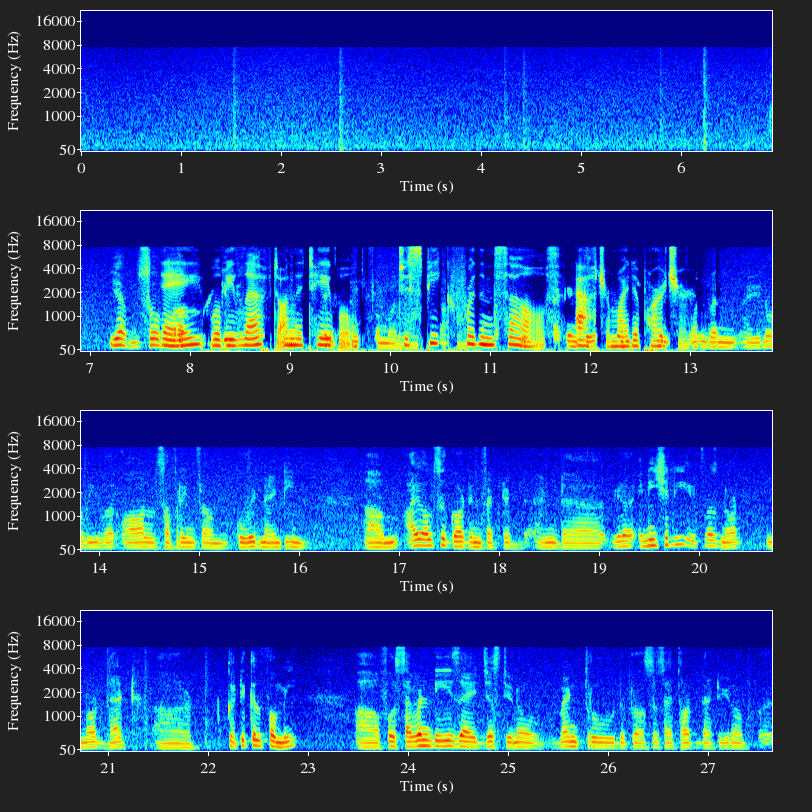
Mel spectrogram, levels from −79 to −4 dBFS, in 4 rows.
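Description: Speech, band-limited by the call's microphone processing so that nothing reaches above 8 kHz, with three episodes of speech suppressed in double talk: 7.94 to 9.89 s, 10.31 to 11.86 s and 12.09 to 13.31 s. In each, the talker's voice sinks by as much as roughly 40 dB in pieces, totalling around a second and a half in the first episode and about a second in each of the others. The likely cause is an echo canceller that, with both parties talking at once, could not tell the near voice from loudspeaker echo and attenuated everything. A waveform shows the envelope collapsing in chunks, and a spectrogram shows the speech harmonics fading to near-empty gaps. A brief echo leak sits between the second and third episodes, at 12.04 to 12.08 s, where a faint scrap of the voice returns about 180 ms late at roughly 30 dB below the speech, likely residual loudspeaker pickup that the canceller failed to remove. 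On a spectrogram it is a weak repeat of earlier harmonic structure.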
